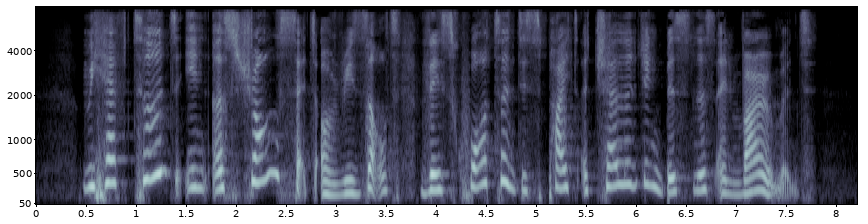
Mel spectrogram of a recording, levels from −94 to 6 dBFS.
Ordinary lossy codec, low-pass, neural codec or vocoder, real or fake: AAC, 32 kbps; 7.2 kHz; none; real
